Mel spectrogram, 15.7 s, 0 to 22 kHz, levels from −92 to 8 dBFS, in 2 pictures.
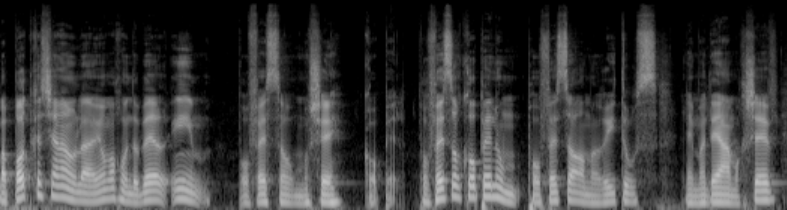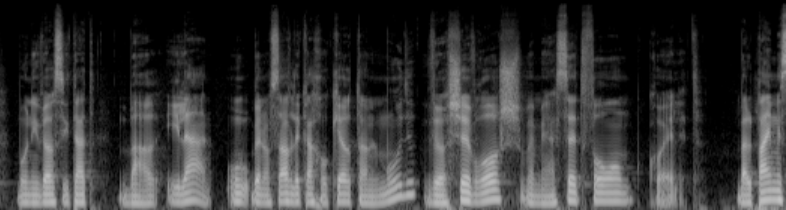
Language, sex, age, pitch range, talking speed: Hebrew, male, 20-39, 105-130 Hz, 115 wpm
